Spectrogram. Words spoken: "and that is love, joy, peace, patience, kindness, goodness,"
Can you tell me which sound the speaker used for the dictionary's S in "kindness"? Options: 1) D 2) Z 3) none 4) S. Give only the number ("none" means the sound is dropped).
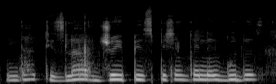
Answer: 3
